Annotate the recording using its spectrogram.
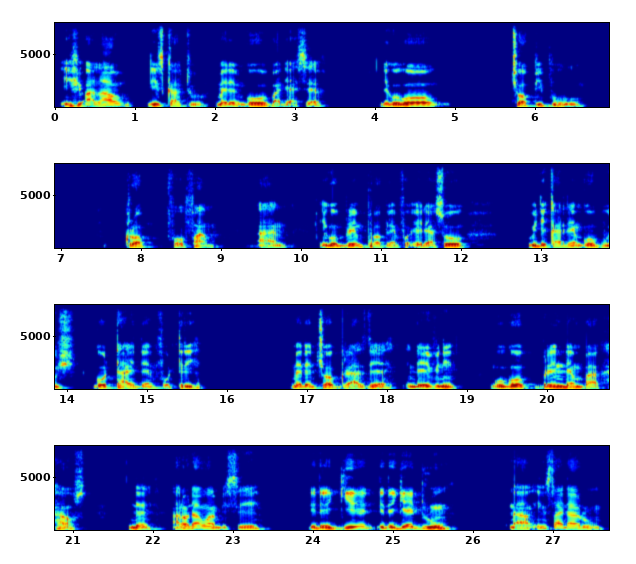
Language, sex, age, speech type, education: Nigerian Pidgin, male, 30-45, spontaneous, tertiary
